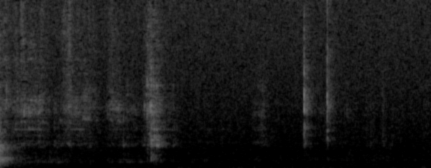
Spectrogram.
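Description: Near silence: room tone, with a few faint short clicks, one about one and a half seconds in and two close together about three seconds in.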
